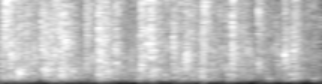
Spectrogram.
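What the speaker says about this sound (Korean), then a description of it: "일단 박수 한번 쳐주자." Audience applause during a Buddhist dharma talk, a steady wash of many hands clapping together at moderate volume, sustained throughout with no voices over it.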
